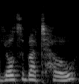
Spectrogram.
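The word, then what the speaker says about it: Yotsuba&!: about that but someone informed me this is pronounced yotabato this and symbol is the toe but the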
